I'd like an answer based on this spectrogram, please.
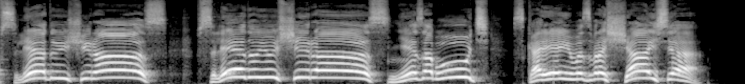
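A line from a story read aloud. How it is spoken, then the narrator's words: Shouted. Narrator (Russian): закричала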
